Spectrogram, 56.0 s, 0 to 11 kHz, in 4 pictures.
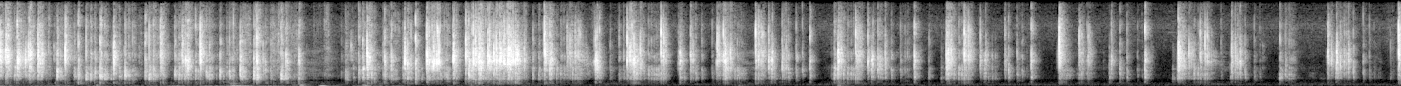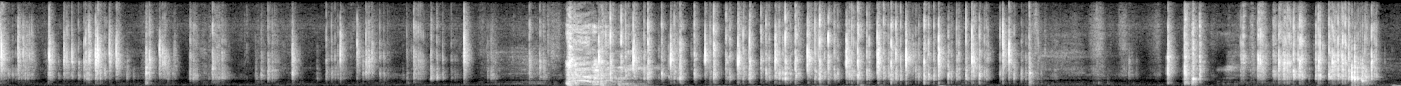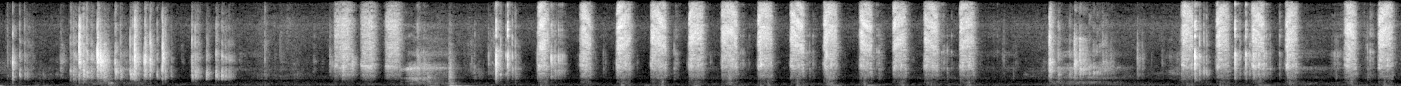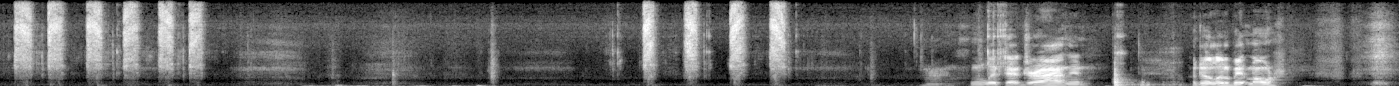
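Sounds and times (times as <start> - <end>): sharp little clicks and crackles: 0.0 - 19.5, 20.1 - 24.5, 25.7 - 32.2, 32.9 - 44.1
spray can hissing: 31.3 - 32.1, 33.4 - 37.8, 39.8 - 44.2, 48.4 - 50.0.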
